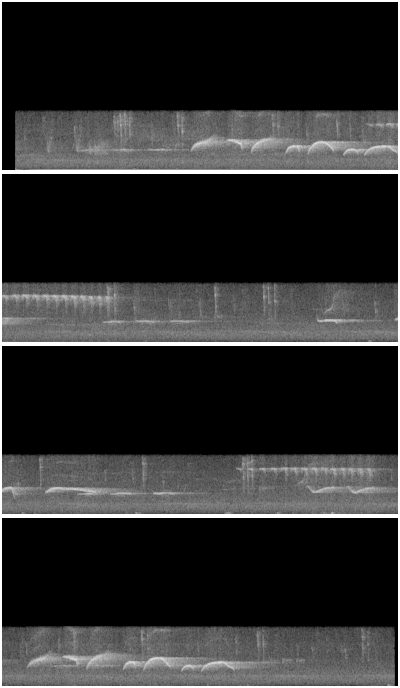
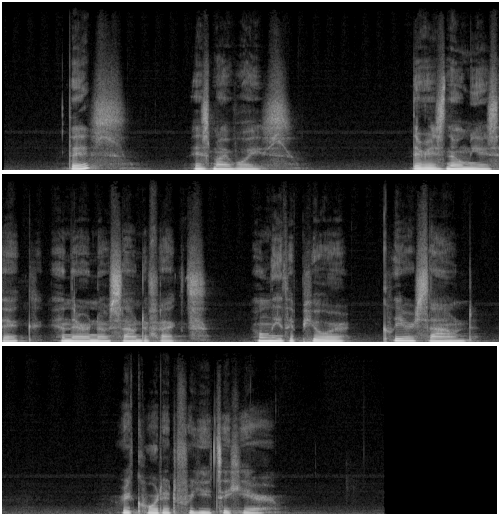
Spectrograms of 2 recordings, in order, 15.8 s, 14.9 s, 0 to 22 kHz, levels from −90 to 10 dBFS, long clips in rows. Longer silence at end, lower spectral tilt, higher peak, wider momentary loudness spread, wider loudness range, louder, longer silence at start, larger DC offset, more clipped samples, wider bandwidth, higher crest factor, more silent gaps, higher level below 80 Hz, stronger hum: second, 0 s vs 2.25 s; second, 2.5 dB/octave vs -6 dB/octave; about the same, -2 dBFS vs 0 dBFS; first, 22 LU vs 16 LU; first, 10 LU vs 7 LU; about the same, -14 LUFS vs -16 LUFS; second, 0.15 s vs 0.65 s; neither; neither; second, 8 kHz vs 14 kHz; about the same, 18 dB vs 18 dB; neither; second, -60 dBFS vs -50 dBFS; neither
